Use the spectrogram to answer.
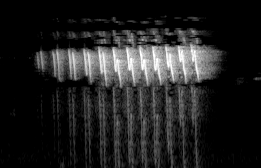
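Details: A Wilson's warbler delivers a fast, steady chatter of about a dozen sharp, high notes that swell in volume and then end cleanly, with a quiet background.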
